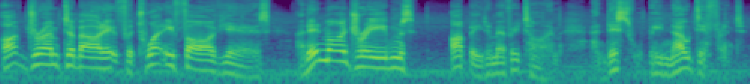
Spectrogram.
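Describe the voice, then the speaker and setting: Lively, wry veteran wrestler mentor. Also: male voice, a little high, normal speed, faint music behind. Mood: determined, persuading. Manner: frank, coaxing, wry. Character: aging veteran wrestler mentor, proud, crafty, teasing. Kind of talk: video game cutscene acting.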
